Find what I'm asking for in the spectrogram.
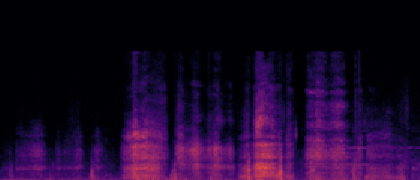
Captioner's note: heavy breath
